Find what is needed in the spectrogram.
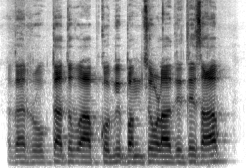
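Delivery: ordinary delivery, nothing marked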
